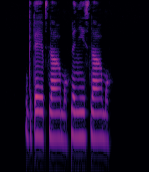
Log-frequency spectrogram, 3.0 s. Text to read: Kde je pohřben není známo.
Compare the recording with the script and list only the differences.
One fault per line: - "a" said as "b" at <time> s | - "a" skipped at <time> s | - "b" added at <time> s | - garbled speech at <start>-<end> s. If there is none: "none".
- "pohřben" said as "známo" at 0.9 s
